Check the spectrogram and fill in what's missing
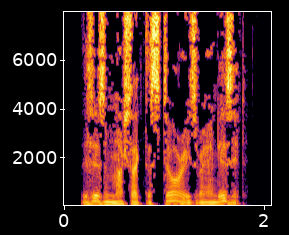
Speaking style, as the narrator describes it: he said hoarsely

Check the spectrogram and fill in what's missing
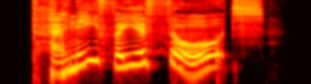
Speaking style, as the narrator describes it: she says, laughing

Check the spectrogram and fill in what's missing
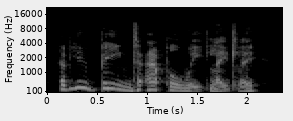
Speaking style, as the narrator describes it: He scoffed

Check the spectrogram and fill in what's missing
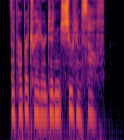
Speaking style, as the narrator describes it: Jack says in a low voice

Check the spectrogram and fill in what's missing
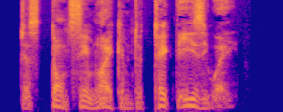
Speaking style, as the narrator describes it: Walker muttered

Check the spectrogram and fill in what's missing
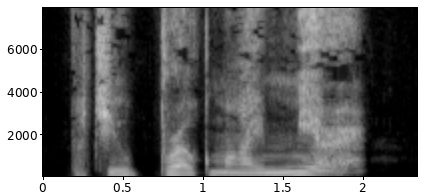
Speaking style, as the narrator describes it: the master growled

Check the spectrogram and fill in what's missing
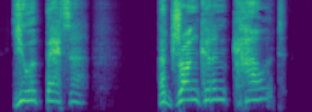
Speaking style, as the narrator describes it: she snapped

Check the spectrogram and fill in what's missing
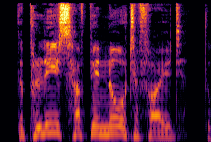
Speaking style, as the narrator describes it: the woman shouted

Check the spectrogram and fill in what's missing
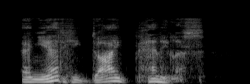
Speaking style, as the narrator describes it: the reporter said in a thoughtful voice

